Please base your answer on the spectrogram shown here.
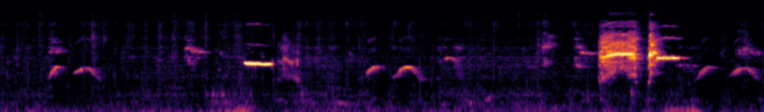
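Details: Female black-headed parrot, aged five, in an indoor bird room on her birthday: repeated paired arched chirps, a bright whistled note, and a loud harsh screech, with soft thumps between calls.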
